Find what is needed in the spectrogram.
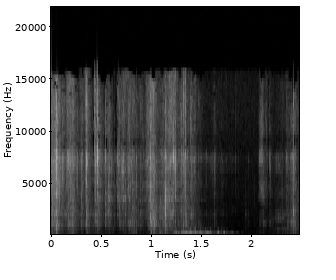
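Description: Cardboard box of nail polish remover wipes being opened by hand: crinkling and light scraping of the cardboard and the packets inside, with a dull low thump about a second and a half in.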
